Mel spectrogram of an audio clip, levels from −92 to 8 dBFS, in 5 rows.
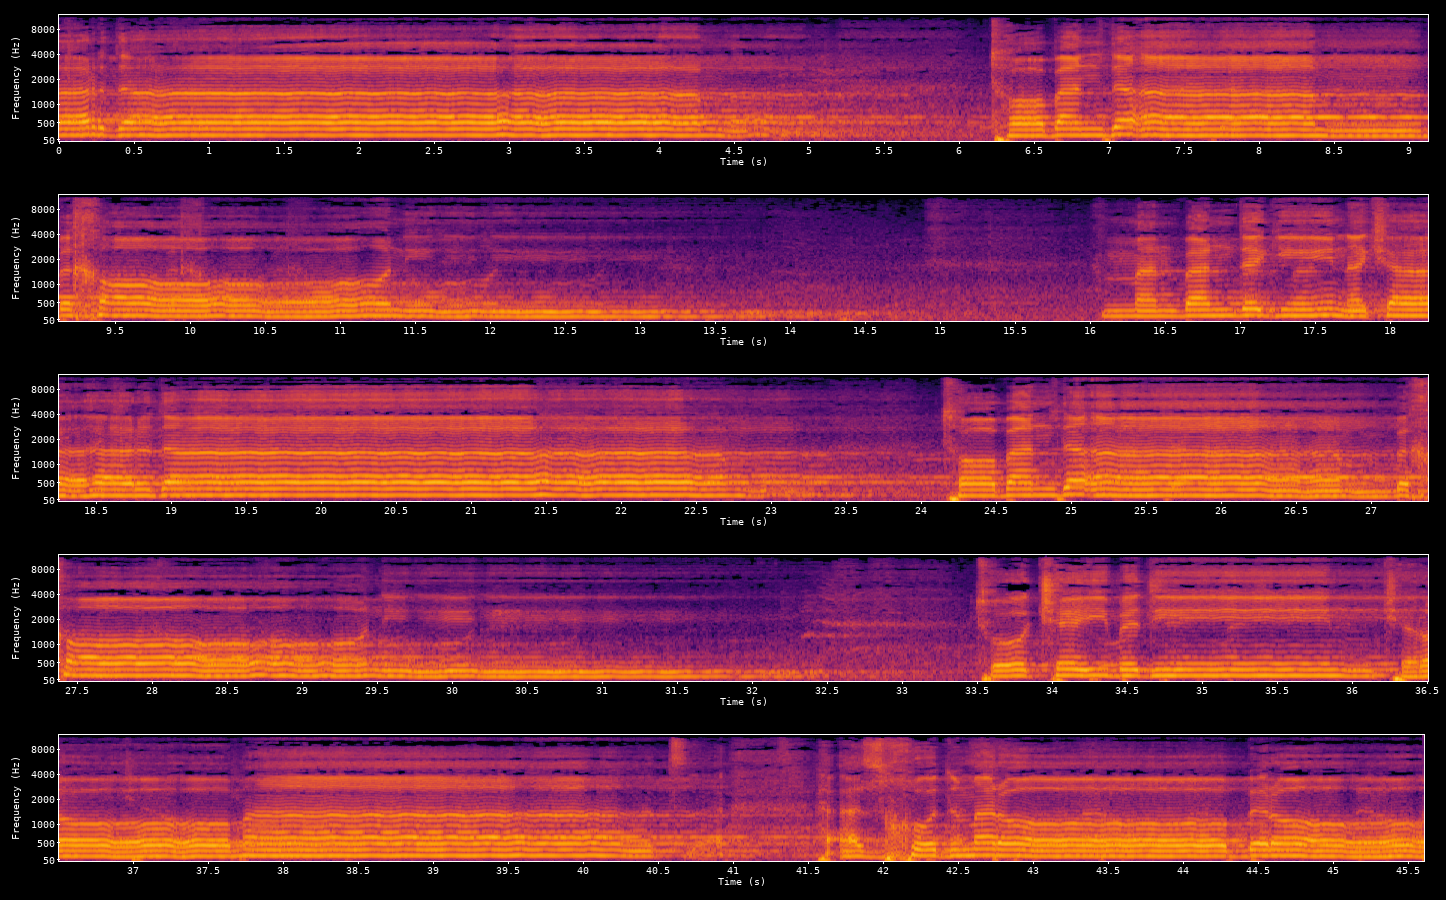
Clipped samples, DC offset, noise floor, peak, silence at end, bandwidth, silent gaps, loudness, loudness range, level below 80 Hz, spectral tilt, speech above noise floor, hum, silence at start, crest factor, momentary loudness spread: under 0.1%; under 0.1%; -38 dBFS; 0 dBFS; 0 s; 11.5 kHz; none; -11 LUFS; 8 LU; -32 dBFS; -5.5 dB/octave; 28 dB; none; 0 s; 12 dB; 14 LU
